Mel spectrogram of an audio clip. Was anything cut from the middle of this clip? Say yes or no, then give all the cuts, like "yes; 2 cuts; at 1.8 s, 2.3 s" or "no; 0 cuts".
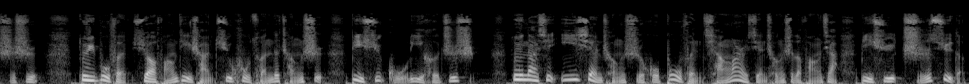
no; 0 cuts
